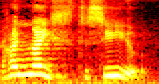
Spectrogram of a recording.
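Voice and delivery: high, posh lady voice; Sloane Ranger voice. Retold or imitated. Tim Curry finding his character voice, high society lady. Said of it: "So he does that".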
